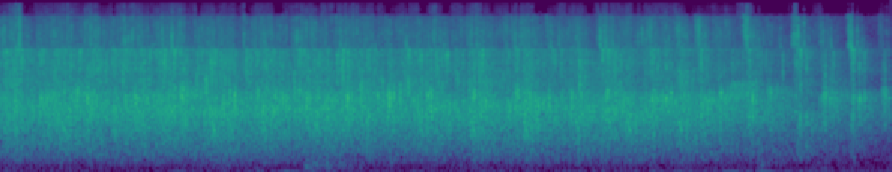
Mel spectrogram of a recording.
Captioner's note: applause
